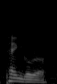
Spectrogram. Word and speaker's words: Pangoro: was the evolution name is it pangaroo Pangoro everyone however you want to pronounce it I think it's Pangoro X and Y I do know that so it is from gen 6. yeah it's Pangoro Pangoro how are we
